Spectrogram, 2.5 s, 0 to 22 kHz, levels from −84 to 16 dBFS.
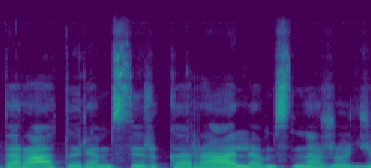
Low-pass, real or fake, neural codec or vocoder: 19.8 kHz; real; none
